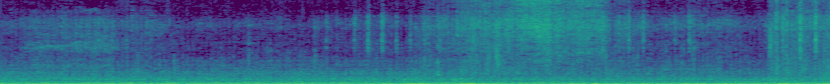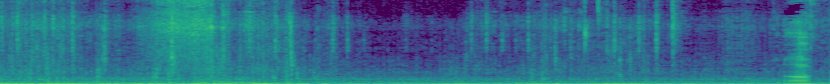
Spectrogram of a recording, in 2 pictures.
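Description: Inside a Toyota Fortuner SUV on the move on a wet road: a steady low rumble of engine and tyres, with two brief hissing swells, about three and five seconds in.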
